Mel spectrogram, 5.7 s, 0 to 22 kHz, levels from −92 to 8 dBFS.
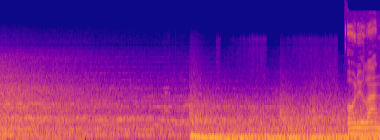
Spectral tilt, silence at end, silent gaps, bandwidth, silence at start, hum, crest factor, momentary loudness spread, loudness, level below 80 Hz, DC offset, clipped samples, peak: -7 dB/octave; 0 s; none; 13.5 kHz; 0 s; none; 16 dB; 11 LU; -24 LUFS; -24 dBFS; under 0.1%; under 0.1%; -4 dBFS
